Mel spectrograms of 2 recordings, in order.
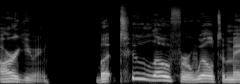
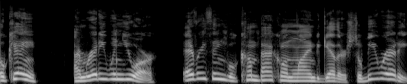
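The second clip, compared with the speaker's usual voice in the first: keyed-up, nervous voice, slightly pitched up; 8 semitones higher than usual. Narrator reading the hacker Benny telling Will he's ready: voice higher than normal. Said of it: "his voice a bit higher pitched than normal".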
